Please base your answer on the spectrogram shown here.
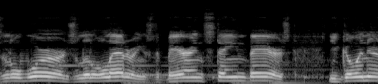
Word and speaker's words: Berenstain: I remember that because I said Berenstain, and my dad, he said, well, it's spelled like Berenstain. My dad's passed away now a long time. But Berenstain, and he said, it should like Frankenstein. And I said, no, it's Berenstain.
